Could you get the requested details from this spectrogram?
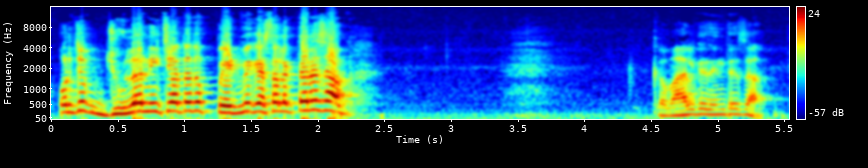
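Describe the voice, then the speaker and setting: A man's voice: very high-pitched, very animated, normal speed. A man in a stage monologue, playing an orphaned village man who tells his master of the childhood he lost, wistful and pleading. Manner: wistful and pleading, keeps addressing "sahib". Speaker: actor in a monologue contest.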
